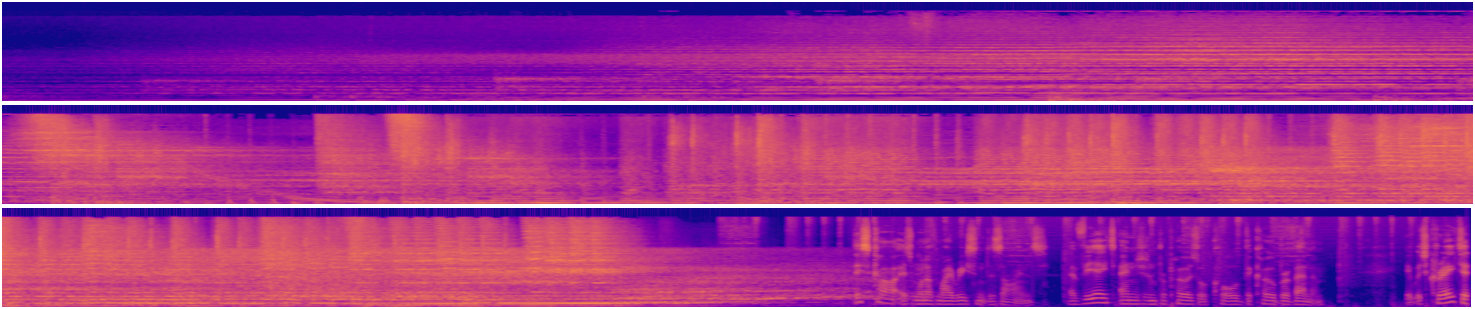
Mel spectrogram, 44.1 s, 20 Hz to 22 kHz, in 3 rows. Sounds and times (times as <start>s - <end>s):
Music: 0.0s - 44.1s.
